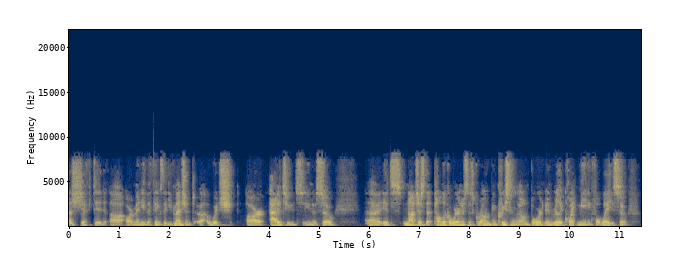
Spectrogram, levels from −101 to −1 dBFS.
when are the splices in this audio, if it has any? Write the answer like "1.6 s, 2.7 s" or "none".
8.4 s, 9.5 s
